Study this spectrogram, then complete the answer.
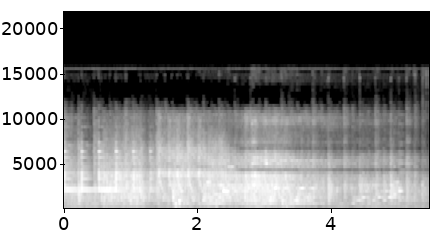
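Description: A train in the video game Brawl Stars rumbles and clatters past with hissing, screeching metallic tones and rhythmic clacking, loud at first and easing slightly as it goes.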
